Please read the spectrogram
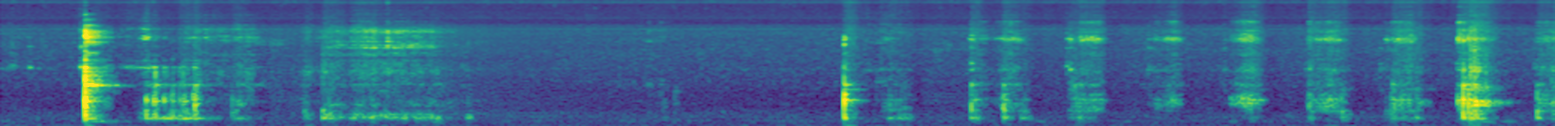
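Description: Aluminium beer cans being set down and arranged on a tabletop: a sharp knock about half a second in, then scraping and clinking for a couple of seconds. After a pause, a run of about ten short soft taps, roughly two a second.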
